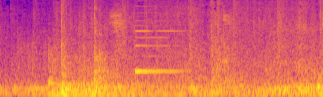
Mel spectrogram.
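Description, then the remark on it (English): A door slides open with a rumbling, scraping rush and a brief high metallic squeal partway through. It is fairly loud, with a steady noisy background and no voices. “They could shoot us as soon as the door opens.”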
